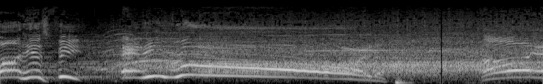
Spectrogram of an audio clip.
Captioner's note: crowd cheers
